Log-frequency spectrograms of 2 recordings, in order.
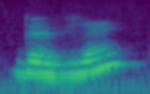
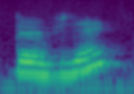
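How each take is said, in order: No difference in how they are said.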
